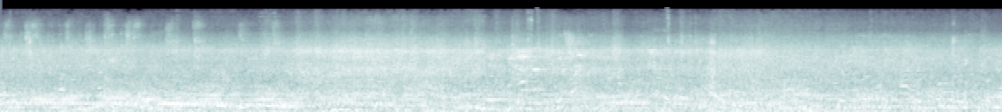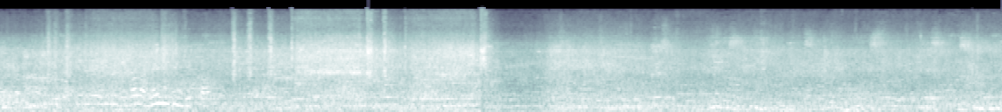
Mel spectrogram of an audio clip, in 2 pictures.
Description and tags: gutierrez mpaulina baja fidelidad industria confección
Industrial space of sewing machines at the end of the work hours
factory, industrial, machine, machinery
